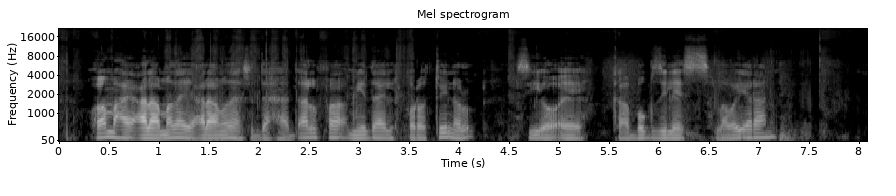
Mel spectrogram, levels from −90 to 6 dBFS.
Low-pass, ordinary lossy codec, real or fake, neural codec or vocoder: none; none; fake; vocoder, 44.1 kHz, 128 mel bands every 256 samples, BigVGAN v2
